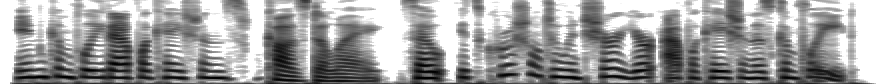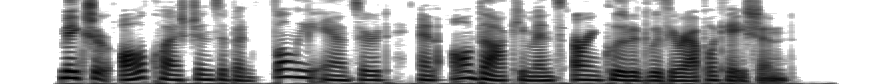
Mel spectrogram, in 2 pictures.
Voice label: How to Sincere Warm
